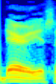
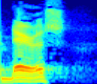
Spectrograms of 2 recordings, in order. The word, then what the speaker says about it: Darius: I reckon Darius, that's the way Southerners pronounce it, or Darius.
